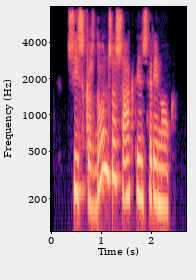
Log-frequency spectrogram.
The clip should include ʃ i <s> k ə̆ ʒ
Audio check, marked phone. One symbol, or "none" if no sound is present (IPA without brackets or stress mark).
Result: ʃ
